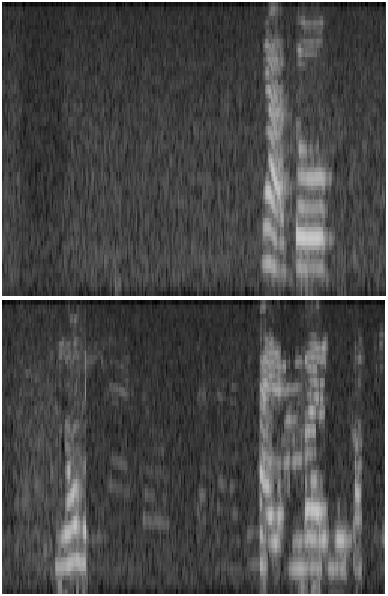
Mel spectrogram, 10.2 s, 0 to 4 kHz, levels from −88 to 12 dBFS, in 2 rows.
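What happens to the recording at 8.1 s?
At 8.1 s the speech is in the middle of an audio dropout to a faint residue, running from 6.23 s to 8.55 s, about 2.3 s. The signal cuts out abruptly and leaves only a faint trace roughly 30 dB below its normal level, likely because the wanted signal was lost while the path after the break stayed live. Unlike a natural pause or a fade, both edges are sudden, and the gap holds a low residue rather than true silence.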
